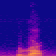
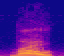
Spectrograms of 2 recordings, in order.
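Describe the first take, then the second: First: The r is a quick, staccato tongue tap. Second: The r is a smooth English-style r. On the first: The speaker calls it right. "and then Japanese. ... It's much more stac staccato in the Japanese" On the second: The speaker calls it wrong. "I'll say it in English first"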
